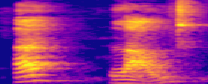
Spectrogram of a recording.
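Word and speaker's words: aloud: ಇರುತ್ತೆ ಇಲ್ಲಿ ನೋಡಿ ಉದಾಹರಣೆಗೆ ಅ ಲೌಡ್ ಅಲೌಡ್ ಅ ಲೌಡ್ ಅಲೌಡ್ ಇವೆರಡಕ್ಕೂ ಒಂದೇ ಉಚ್ಚಾರಣೆ ಅಲೌಡ್ ಅಲೌಡ್ ಸೋ ನೋಡಿ ಉಚ್ಚಾರಣೆ ಒಂದೇ ಇದೆ ಅಲೌಡ್ ಸ್ಪೆಲ್ಲಿಂಗ್ ಬೇರೆ ಇದೆ ಸೋ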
